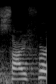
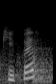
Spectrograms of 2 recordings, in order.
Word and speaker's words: Chiper: I've heard Cypher and other variations. It's actually pronounced Keeper.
